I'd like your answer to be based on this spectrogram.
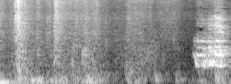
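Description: An old black hen clucks in a farmyard coop, a few short throaty clucks up close over low rustling, ending in a sharper, brighter call.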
